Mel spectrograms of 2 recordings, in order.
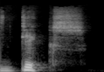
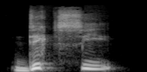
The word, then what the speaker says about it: Dix: So the English speakers looked at Dix and pronounced it phonetically as Dix, whereas the French pronounced it Dix, right? Mm. Dixie became the place where that currency circulated.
